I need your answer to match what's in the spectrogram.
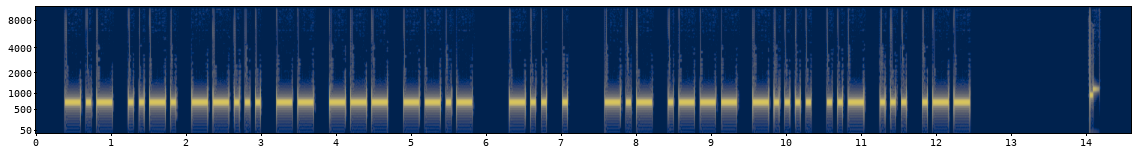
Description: Morse code, heard as a keyed tone, about 17 wpm, 700 Hz. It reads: KF7MOQ DE KJ6USW
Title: USA Callsign DE Callsign - 6 Characters - 17wpm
